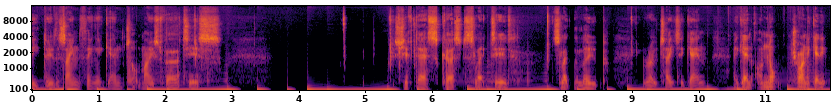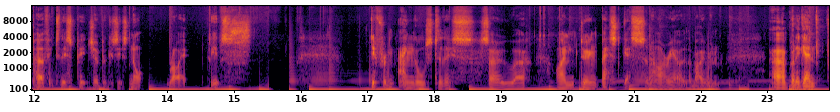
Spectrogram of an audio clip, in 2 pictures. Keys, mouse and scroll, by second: 0.3 click, 1.0-2.0 middle drag, 2.4 KP_3, 3.6-4.0 scroll down 3, 5.3 shift+s, 7.7 l, 9.0 r, 11.8 scroll down 2, 16.6-17.2 scroll down 5, 18.4-19.2 scroll up 6, 23.7 shift+d.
